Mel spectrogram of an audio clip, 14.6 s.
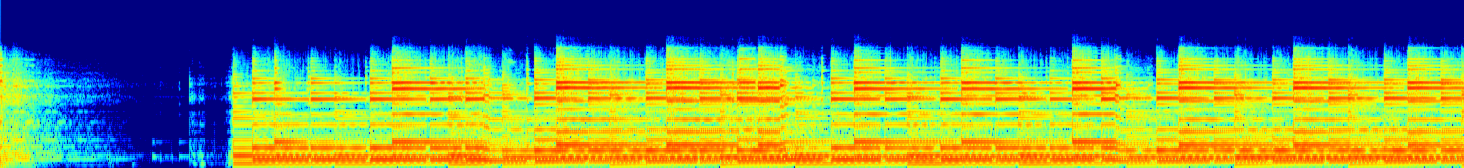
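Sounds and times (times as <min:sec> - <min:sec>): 
Fender Twin Reverb amplifier breakup: 0:00.0 - 0:14.6.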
